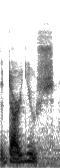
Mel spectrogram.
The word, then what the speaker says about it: Darius: minions of orthodoxy learn the Persian pronunciation of my name, which is Darush.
